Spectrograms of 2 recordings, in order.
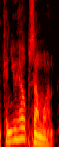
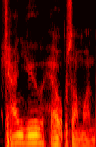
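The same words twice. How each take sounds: First: Said in the usual way. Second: Slow and deliberate. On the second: Real, not acted. Repeated slowly and lower.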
